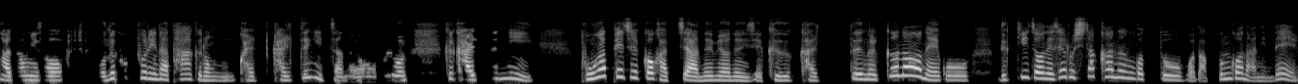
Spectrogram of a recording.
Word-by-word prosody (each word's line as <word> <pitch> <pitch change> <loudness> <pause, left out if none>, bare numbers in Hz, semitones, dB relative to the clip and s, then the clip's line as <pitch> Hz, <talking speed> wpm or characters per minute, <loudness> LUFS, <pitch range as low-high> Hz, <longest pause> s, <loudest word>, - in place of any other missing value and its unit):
과정에서 195 -1 +1 0.3
어느 185 +9 0
커플이나 275 -6 -1
다 240 +2 -4
그런 185 -4 -5
갈 185 -1 -4 0.2
갈등이 200 +12 -3
있잖아요. 90 - -6
물론 205 -1 -1 0.4
그 270 - -4
갈등이 230 -2 0 0.5
봉합해질 335 +4 +4
것 270 -1 +8
같지 205 -3 0
않으면은 190 -1 +3
이제 165 - -5
그 190 -2 -2
갈등을 235 +6 -2
끊어내고 215 - +5 0.3
늦기 220 +11 -4
전에 275 -4 +4
새로 335 +3 -2
시작하는 330 -3 -1
것도 215 -5 -2
뭐 - - -6
나쁜 245 +2 -4
건 275 -1 +1
아닌데. 170 +6 -6
220 Hz, 310 characters per minute, -22 LUFS, 190-275 Hz, 0.5 s, 것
